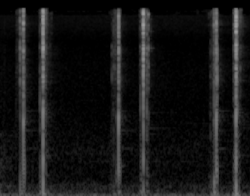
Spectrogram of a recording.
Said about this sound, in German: Das war ein Kugelschreiber. Ein Kugelschreiber, den man auf und zu klacken lässt.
